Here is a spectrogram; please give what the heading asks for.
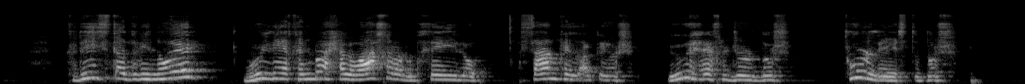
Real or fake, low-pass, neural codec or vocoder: fake; 10.8 kHz; codec, 44.1 kHz, 7.8 kbps, Pupu-Codec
